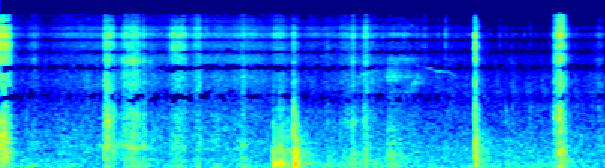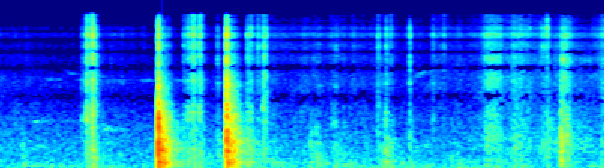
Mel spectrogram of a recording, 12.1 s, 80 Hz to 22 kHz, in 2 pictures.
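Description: Scattered soft knocks and rubbing as a 3D-printed plastic adapter is pushed by hand into the rubber grommet in a sheet-metal blast cabinet's back panel, with the loudest two thumps about two-thirds of the way through.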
